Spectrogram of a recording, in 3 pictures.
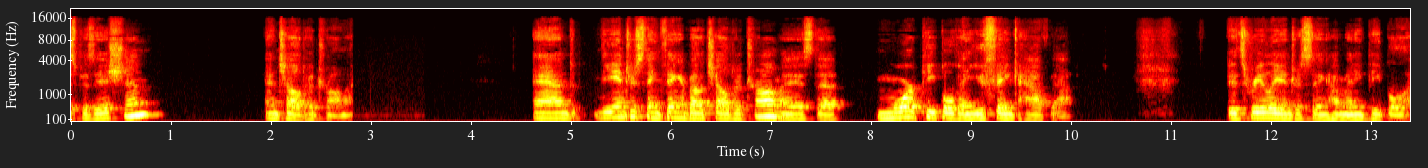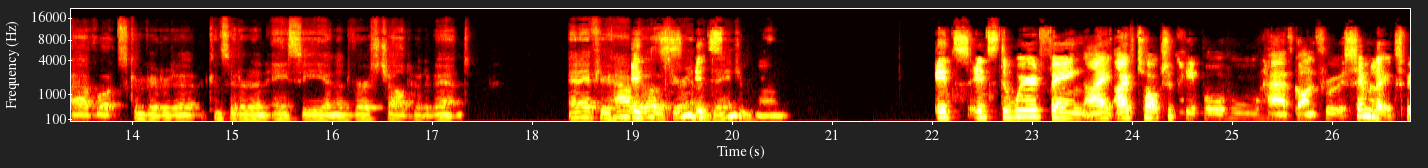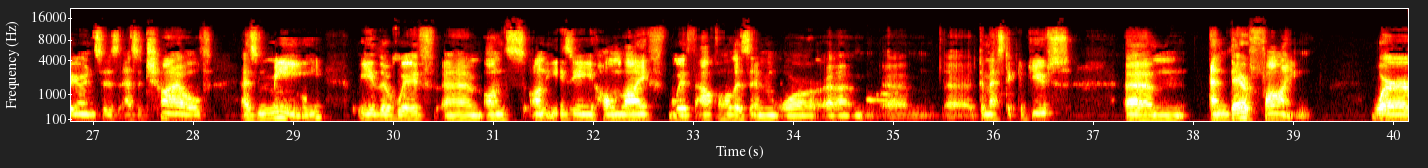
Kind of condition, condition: link, video call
